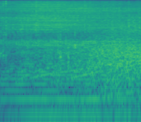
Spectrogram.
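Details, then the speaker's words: White Consolidated Industries air conditioner, older unit: steady quiet low hum with smooth fan rush, no rattles, knocks or squeals; running normally. "once again you can hear how quiet these things are these little wci you know white consolidated"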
